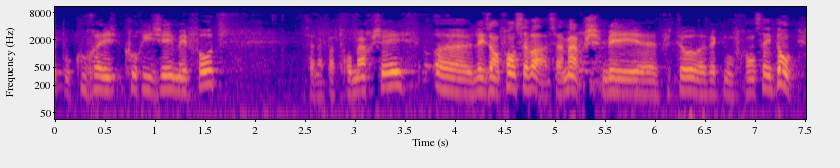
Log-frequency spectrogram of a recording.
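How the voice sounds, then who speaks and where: A middle-aged man with a non-native French accent giving a personal testimony talk to an audience, halting, with many restarts and fillers. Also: on the high side, fairly bright tone, slight background noise. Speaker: speaker. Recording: dull lo-fi recording.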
